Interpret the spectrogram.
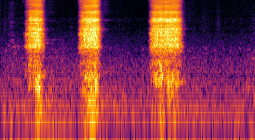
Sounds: Sniff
